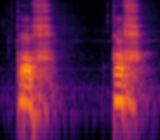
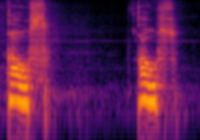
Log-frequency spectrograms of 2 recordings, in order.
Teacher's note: The next sound is the Q sound. This is actually a voiceless uvular stop in the language. It's sort of like a K sound, but is articulated further back in the mouth.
